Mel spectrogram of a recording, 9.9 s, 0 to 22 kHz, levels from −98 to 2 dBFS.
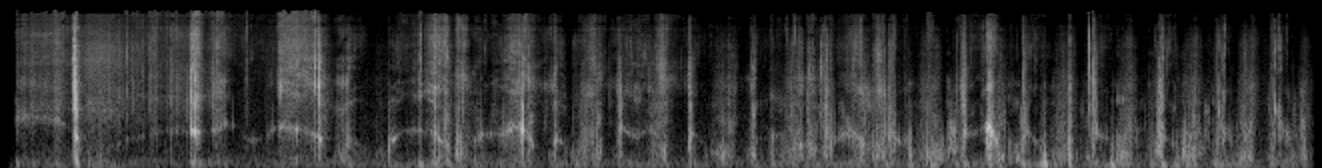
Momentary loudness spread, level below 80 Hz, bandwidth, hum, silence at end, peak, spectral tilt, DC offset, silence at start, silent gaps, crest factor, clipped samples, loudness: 17 LU; -58 dBFS; 17.5 kHz; none; 0.1 s; 0 dBFS; -1 dB/octave; under 0.1%; 0.1 s; none; 38 dB; under 0.1%; -35 LUFS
